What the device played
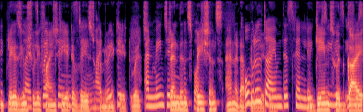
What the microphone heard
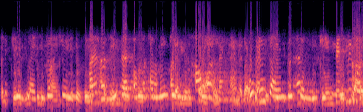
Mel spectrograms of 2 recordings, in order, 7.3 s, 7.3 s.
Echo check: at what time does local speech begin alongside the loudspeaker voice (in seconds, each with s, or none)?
1.8 s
